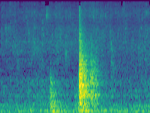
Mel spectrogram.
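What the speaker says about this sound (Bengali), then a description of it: "এদিকে পনিরটাও মোটামুটি একটা দিক ভাজা হয়ে গেছে" Paneer frying in a pan for fried rice: a brief, soft sizzle with a short louder burst, then a low steady crackle.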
